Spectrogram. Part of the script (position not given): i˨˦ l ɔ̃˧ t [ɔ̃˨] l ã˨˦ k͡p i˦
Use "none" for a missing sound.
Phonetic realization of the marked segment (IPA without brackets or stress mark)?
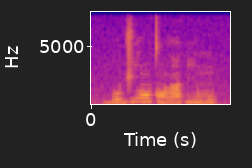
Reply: ɔ̃˨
